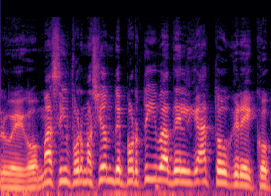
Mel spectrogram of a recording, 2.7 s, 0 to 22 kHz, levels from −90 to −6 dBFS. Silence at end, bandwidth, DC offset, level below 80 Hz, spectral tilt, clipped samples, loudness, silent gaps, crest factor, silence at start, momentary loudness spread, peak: 0 s; 14 kHz; under 0.1%; -42 dBFS; -6.5 dB/octave; under 0.1%; -21 LUFS; none; 14 dB; 0 s; 3 LU; -6 dBFS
